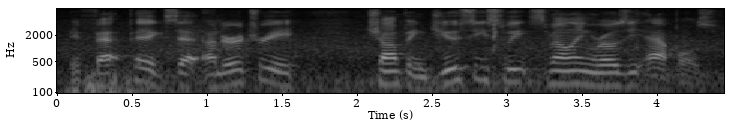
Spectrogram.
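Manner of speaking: usual speaking voice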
